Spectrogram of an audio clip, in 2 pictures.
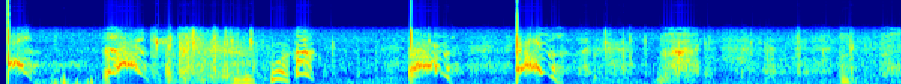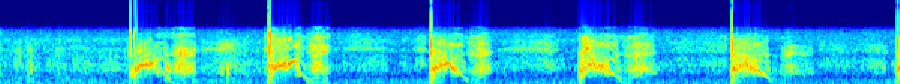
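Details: Boston Terrier barking at electronics: short, sharp barks in uneven bursts, several close together near the start, then spaced pairs and single yaps every second or so, with faint indoor background.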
